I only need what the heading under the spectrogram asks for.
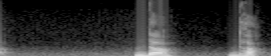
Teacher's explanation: जब उच्चारण करते हैं तो जीभ की जो नोक है वह झटके से नीचे गिर जाती है। जैसे ढ बोलोगे, ढ ड ढ, तो हमारी जो जीभ है वो एकदम से झटके से वापस नीचे गिरती है। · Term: उक्षिप्त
